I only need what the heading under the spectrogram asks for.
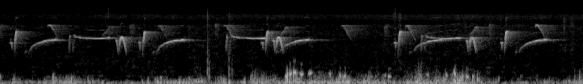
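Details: A wild prinia sings toward evening outside a house, giving fast chains of thin, upswept whistled notes and short downslurs in repeated phrases, with constant low rumbling noise beneath.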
